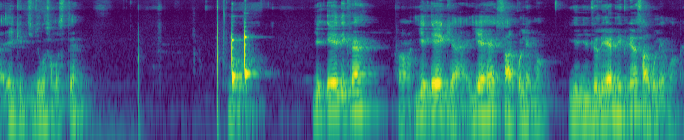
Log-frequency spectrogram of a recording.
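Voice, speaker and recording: A man's voice: medium pitch, a little mellow. A man teaching a nursing class, casually asking and answering his own questions while walking through diagrams. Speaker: nursing tutor. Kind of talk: casual lecture explaining diagrams. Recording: echoey room.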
